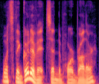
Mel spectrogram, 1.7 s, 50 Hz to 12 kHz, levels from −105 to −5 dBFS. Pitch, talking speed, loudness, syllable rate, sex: 105 Hz, 325 wpm, -17 LUFS, 6.1 syllables/s, male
